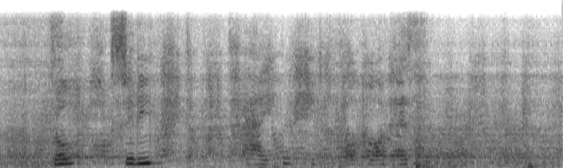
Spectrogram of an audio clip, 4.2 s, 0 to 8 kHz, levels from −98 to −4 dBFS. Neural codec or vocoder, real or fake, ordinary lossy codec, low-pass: codec, 16 kHz in and 24 kHz out, 0.6 kbps, FocalCodec, streaming, 4096 codes; fake; none; 7.2 kHz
